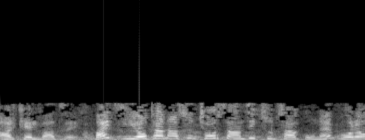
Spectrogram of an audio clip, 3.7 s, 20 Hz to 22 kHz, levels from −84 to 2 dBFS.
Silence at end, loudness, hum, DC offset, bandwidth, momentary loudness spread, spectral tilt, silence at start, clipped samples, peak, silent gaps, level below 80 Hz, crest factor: 0 s; -16 LUFS; none; under 0.1%; 6.2 kHz; 10 LU; -2 dB/octave; 0 s; under 0.1%; 0 dBFS; none; -38 dBFS; 16 dB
